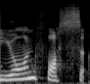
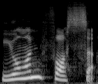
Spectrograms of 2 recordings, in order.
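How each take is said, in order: First: The first name begins with a y sound. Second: The first name begins with a y sound.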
